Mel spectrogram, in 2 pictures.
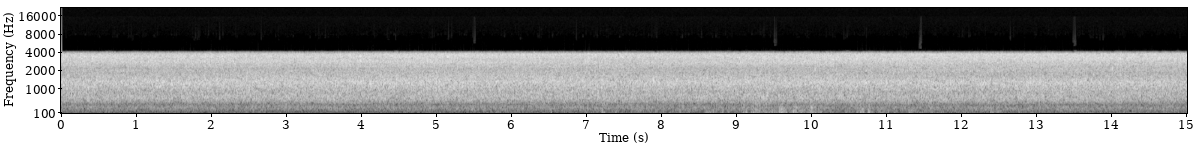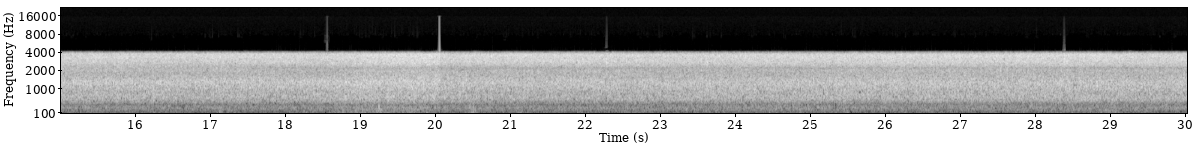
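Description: Fountain water splashing steadily: jets spraying up and a sheet of water pouring off the rim of a wide bowl into the pool below.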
